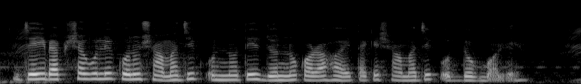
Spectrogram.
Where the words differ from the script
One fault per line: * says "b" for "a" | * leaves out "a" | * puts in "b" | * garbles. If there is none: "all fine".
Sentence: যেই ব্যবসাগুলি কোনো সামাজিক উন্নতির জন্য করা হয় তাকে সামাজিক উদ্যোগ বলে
all fine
